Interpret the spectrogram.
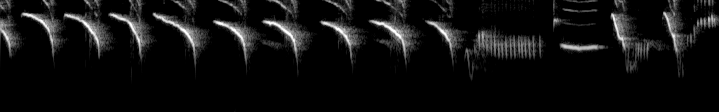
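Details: Canary song played to stimulate other canaries: about ten loud, evenly spaced falling whistles, roughly four per second, then a short buzzy note and a few mixed chirps.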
